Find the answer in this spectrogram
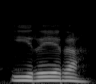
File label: "rera", to untie, wamesa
